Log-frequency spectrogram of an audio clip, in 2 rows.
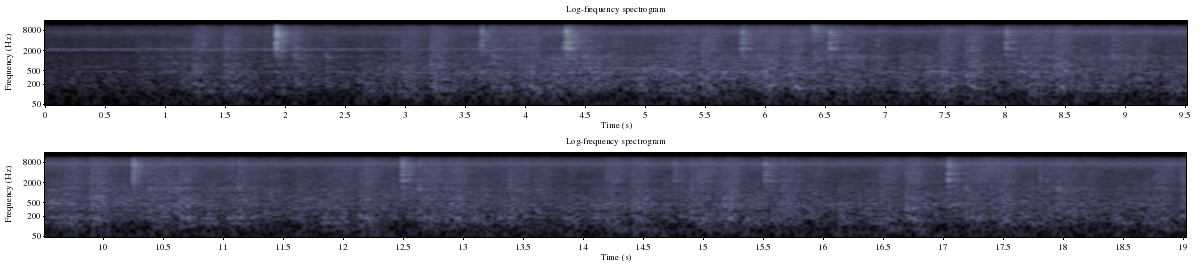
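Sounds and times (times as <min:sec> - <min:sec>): train wheels on rails: 0:00.0 - 0:19.0
wheels clacking over rail joints: 0:03.2 - 0:11.3.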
